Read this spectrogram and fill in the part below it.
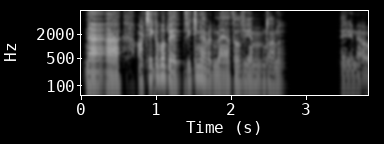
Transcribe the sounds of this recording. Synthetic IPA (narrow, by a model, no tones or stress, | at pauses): naɔtʰiːɡɔbɔbeːviːdinhɛbədmɛðʊlˠviːamdan | ɪjəno̰w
